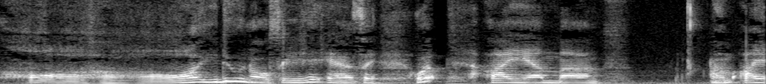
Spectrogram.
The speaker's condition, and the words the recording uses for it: Stuttering. Um, now, now that right there is um, uh, it's called the block, and so I I am I am uh, just kind of blocking on that sound.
